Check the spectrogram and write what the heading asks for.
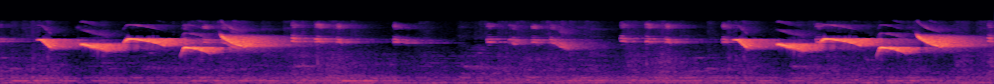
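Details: Green-winged saltator (trinca-ferro) singing the song pattern known as "que que eu fiz Valdir": loud, rich whistled phrases of slurred rising and falling notes in two bursts with a quiet pause between, over a faint low hum.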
